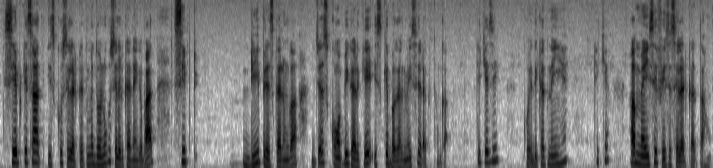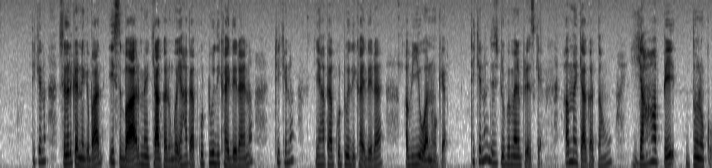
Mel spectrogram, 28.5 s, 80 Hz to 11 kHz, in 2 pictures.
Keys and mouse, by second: 0.8-2.5 right drag, 2.5-5.3 middle drag, 5.3 shift+d, 8.5-10.5 drag, 10.5 middle click, 20.4-22.2 drag, 28.3-28.5 drag.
